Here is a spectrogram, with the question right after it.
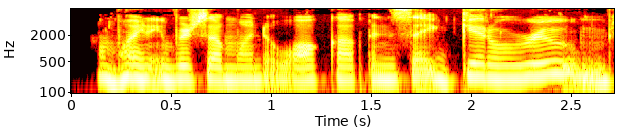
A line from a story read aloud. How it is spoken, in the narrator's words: said, and then laughed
